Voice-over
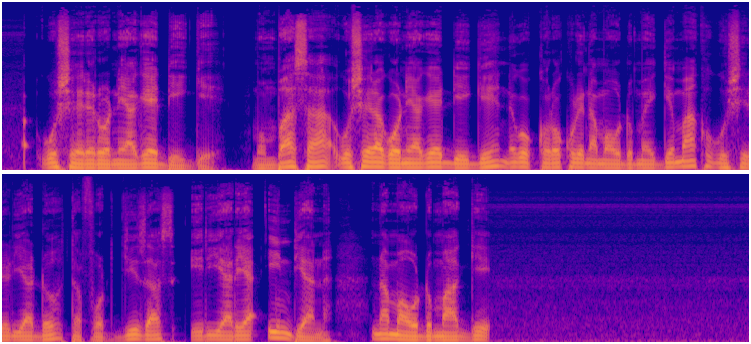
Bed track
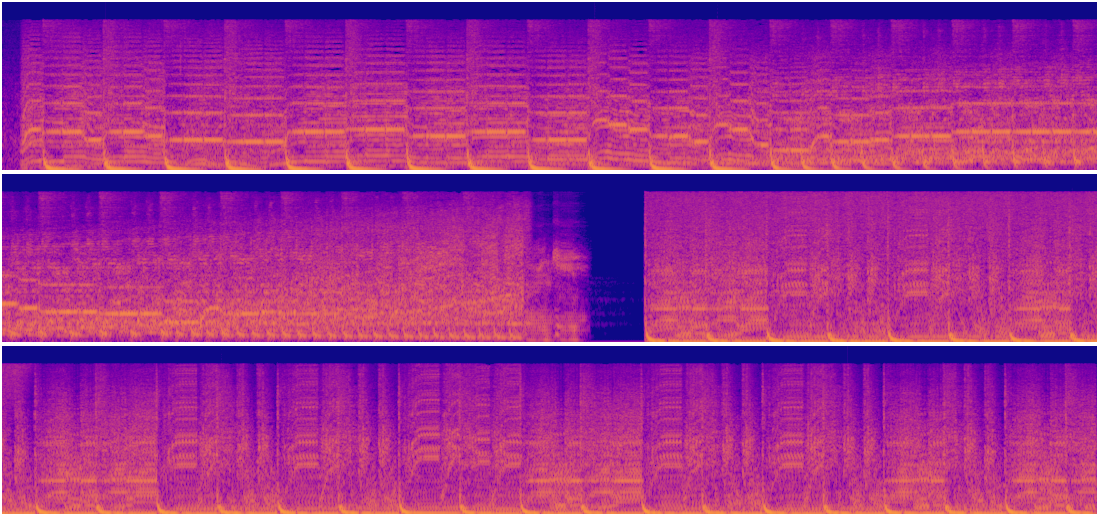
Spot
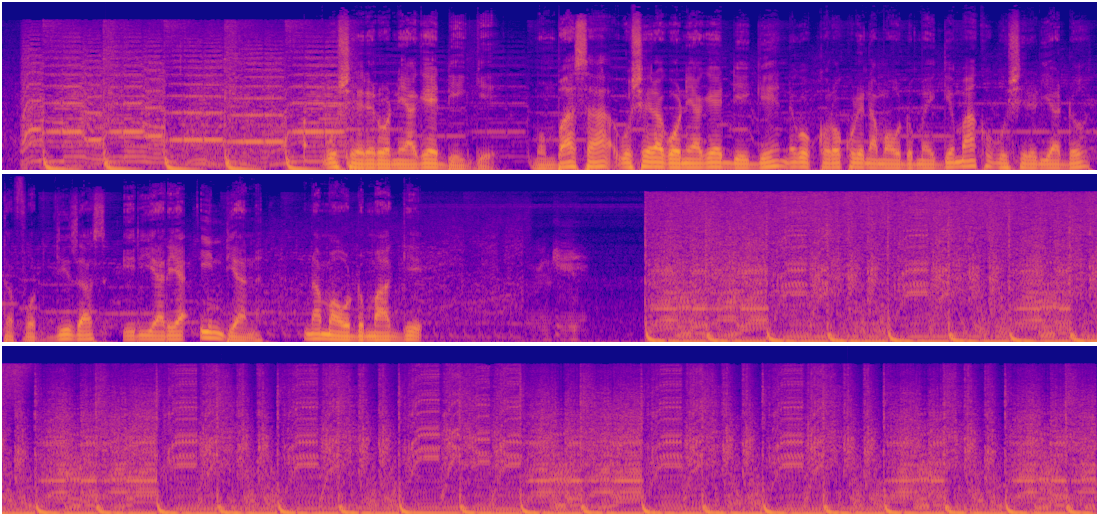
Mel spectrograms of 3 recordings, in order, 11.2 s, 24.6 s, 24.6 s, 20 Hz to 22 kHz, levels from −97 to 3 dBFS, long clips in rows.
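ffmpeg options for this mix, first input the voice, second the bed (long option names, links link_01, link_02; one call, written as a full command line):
ffmpeg -i stem1.wav -i stem2.wav -filter_complex "[0:a]adelay=2100,volume=2dB[link_01];[1:a]volume=16.5dB,afade=type=out:start_time=2.48:duration=0.24:silence=0.11885,afade=type=in:start_time=12.12:duration=0.67:silence=0.125893[link_02];[link_01][link_02]amix=inputs=2:normalize=0" out.wav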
